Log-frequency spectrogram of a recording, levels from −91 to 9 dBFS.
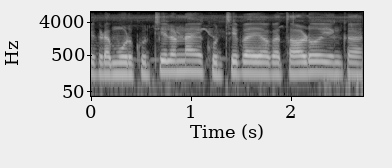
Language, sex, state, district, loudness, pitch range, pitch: Telugu, male, Andhra Pradesh, Visakhapatnam, -22 LUFS, 155-165 Hz, 160 Hz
